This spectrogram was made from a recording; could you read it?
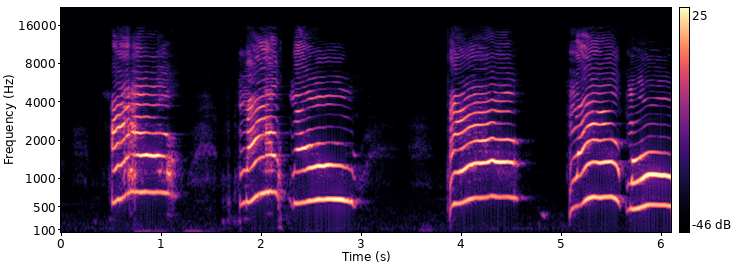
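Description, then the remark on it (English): A person sings the slow, gentle melody of a Christmas carol entirely in drawn-out meows, about six sustained notes in short phrases with brief pauses, alone, imitating a cat. “That was Stille Nacht there.”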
